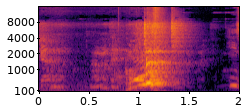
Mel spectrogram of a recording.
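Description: Yellow Labrador retriever giving one drawn-out 'talking' vocalization, about a second long, rising then falling in pitch, as he tries to talk his owner into taking him outside.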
